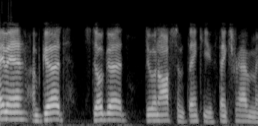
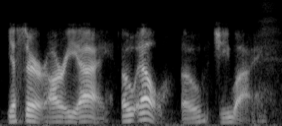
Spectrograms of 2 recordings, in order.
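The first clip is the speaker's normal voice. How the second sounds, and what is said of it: Announcer-style radio voice. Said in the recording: “a good uh, radio voice there? ... you do have a really good taste for radio”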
